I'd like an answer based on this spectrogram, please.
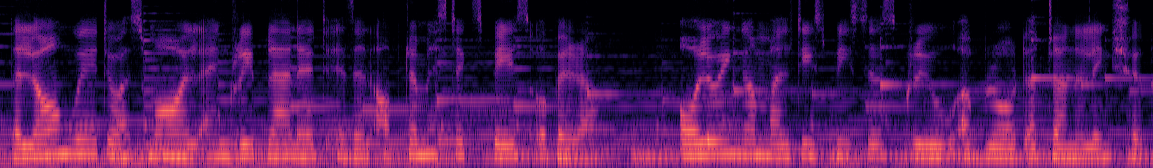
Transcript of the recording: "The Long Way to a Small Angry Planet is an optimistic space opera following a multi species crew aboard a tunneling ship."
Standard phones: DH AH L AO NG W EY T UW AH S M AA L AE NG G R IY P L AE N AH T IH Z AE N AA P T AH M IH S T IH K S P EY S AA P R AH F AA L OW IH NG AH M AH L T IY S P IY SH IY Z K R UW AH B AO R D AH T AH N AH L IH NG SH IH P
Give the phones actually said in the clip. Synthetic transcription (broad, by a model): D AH L AO NG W EY T UW AH S M AA L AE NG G R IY P L AE N AH T IH Z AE N AA P T AH M IH S T IH K S P EY S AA P R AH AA L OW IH NG AH M AH L T IY S P IY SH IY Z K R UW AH B AO D AH T AH N AH L IH NG SH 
